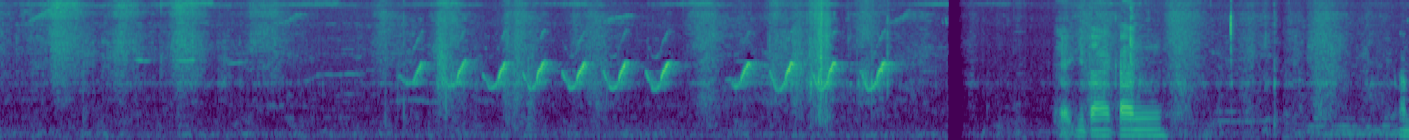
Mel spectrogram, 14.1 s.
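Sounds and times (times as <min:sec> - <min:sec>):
bird whistling rising notes: 0:00.0 - 0:09.5.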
